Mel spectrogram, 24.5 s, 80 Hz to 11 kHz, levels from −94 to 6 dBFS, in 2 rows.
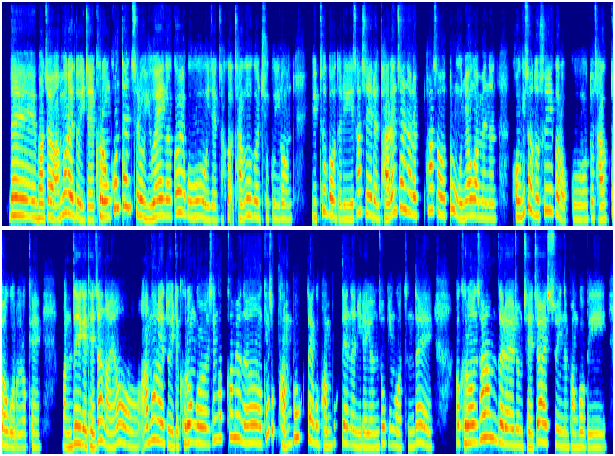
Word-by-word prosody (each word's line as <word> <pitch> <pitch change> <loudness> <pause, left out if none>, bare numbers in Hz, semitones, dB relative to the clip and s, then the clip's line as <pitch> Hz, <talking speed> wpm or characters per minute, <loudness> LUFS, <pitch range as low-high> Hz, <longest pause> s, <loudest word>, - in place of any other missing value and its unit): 네, 245 -2 +4
맞아요. 215 +1 +3
아무래도 250 +1 +3
이제 190 -1 -1
그런 230 -1 +5
콘텐츠로 360 - +2
유행을 235 +3 +2
끌고 235 -7 0
이제 195 -1 -7
자극 205 +4 -7
자극을 230 +1 -1
주고 210 0 -9
이런 205 0 -5 0.4
유튜버들이 220 -5 -1
사실은 265 -3 -1
다른 220 +8 +3
채널을 300 -7 +1
파서 285 -6 0
또 345 - -1
운영하면은 220 -3 -1 0.3
거기서도 255 +3 0
수익을 310 -1 -1
얻고 195 +3 -6
또 220 - -4
자극적으로 205 0 -1
이렇게 195 +1 -9 0.4
만들게 220 +3 +2
되잖아요. 220 -1 0
아무래도 265 -1 +1
이제 205 0 -4
그런 260 +4 +2
걸 240 -2 +1
생각하면은 305 -4 -1
계속 420 +3 -3
반복되고 270 - -2
반복되는 230 +1 -4
일의 200 0 -4
연속인 225 +4 -5
것 215 - -5
같은데 210 +2 -5 0.4
어 260 - 0
'그런 255 +1 +5
사람들을 290 -7 +3
좀 220 -2 -5
제재할 255 +7 +2
수 250 -3 -3
있는 205 -1 -6
방법이 195 -1 -5
235 Hz, 315 characters per minute, -23 LUFS, 205-260 Hz, 0.4 s, 그런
